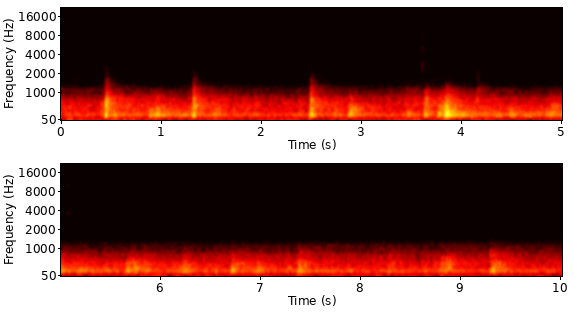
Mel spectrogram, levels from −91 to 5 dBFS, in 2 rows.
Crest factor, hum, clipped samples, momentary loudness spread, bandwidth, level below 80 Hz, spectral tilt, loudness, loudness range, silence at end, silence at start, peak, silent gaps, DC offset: 28 dB; none; under 0.1%; 19 LU; 1.6 kHz; -60 dBFS; -13 dB/octave; -31 LUFS; 11 LU; 0 s; 0 s; -2 dBFS; none; under 0.1%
